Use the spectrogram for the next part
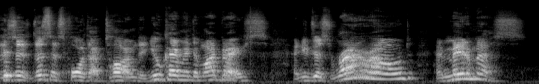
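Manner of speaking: loud, hammed-up villain rant; mock angry villain. Acted Megatron taking revenge.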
